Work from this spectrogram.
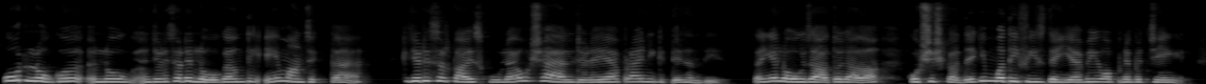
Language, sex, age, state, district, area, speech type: Dogri, female, 18-30, Jammu and Kashmir, Kathua, rural, spontaneous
